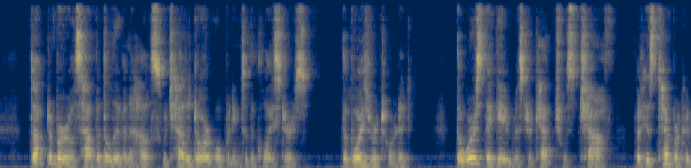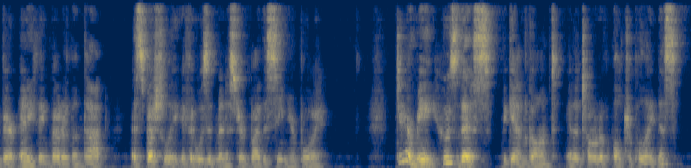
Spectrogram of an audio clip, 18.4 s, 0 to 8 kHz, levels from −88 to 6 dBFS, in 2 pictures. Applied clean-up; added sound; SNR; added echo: none; none; none; reverberation time 0.2 s.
